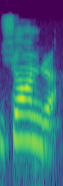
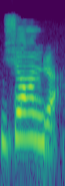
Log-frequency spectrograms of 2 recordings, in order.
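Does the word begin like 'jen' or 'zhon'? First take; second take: zhon; zhon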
